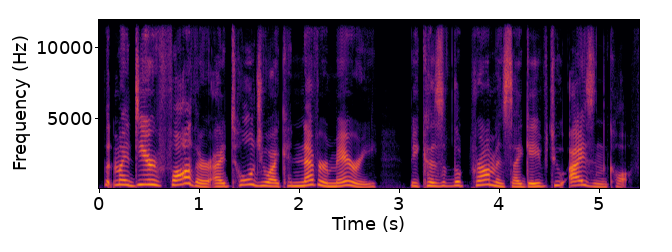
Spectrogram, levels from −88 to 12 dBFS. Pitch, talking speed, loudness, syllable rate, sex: 260 Hz, 210 wpm, -16 LUFS, 5.7 syllables/s, female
